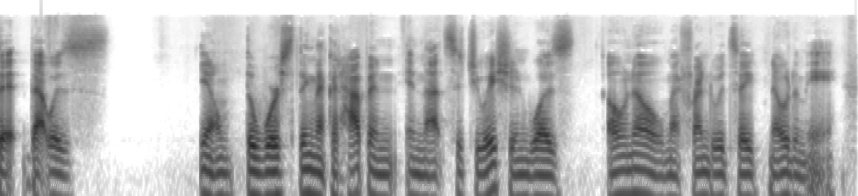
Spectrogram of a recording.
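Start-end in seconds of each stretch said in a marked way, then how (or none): none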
